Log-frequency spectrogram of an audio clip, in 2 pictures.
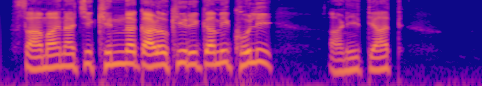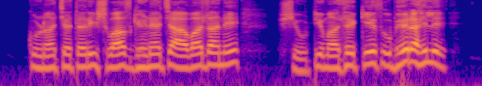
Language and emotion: Marathi, fearful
